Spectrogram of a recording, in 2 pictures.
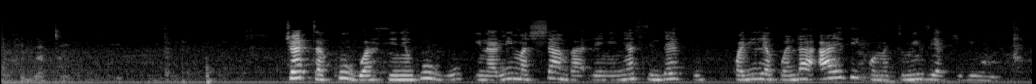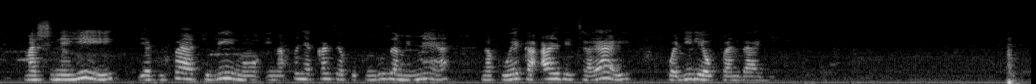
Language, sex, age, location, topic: Swahili, female, 18-24, Dar es Salaam, agriculture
